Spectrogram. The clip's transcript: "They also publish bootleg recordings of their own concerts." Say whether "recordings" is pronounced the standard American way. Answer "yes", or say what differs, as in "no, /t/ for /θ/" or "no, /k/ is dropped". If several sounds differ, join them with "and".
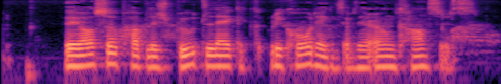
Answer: yes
